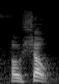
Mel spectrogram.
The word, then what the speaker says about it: for sure: And this is faux show.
